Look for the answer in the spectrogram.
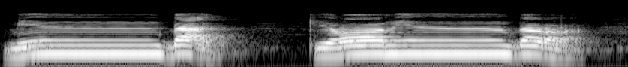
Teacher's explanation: قلب النون الساكنة أو التنوين ميما ساكنة لفظا لا خطا، ويرمز لها في المصاحف بتجريد النون الساكنة من سكونها ووضع ميم صغيرة فوقها، وفي التنوين تحذف إحدى الحركتين ويرمز للحركة الثانية التي تمثل التنوين بميم صغيرة أيضا. · Term: الإقلاب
